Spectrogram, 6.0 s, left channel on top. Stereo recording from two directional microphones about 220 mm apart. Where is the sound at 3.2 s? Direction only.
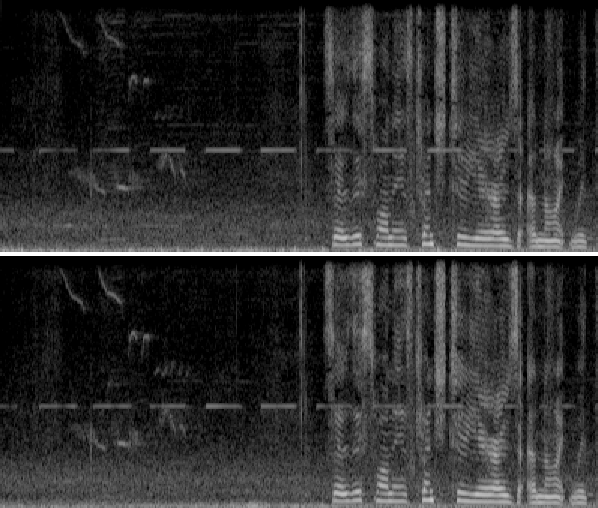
Centre (ahead or behind).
